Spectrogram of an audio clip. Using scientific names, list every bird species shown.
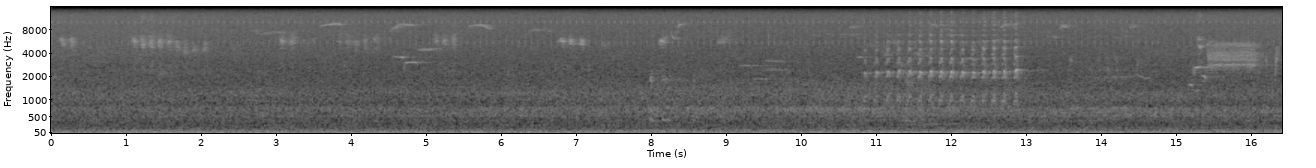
unidentified bird, Hylocichla mustelina, Colaptes auratus, Agelaius phoeniceus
